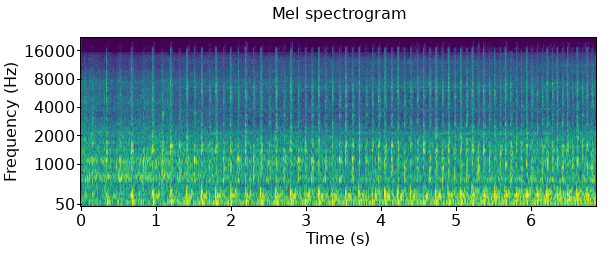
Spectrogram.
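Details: Abandoned 1963 Chevrolet C-20 stepside, long sitting, hot-wired, fuel poured in the carburetor bowl, no fan or coolant, driver's-side exhaust leak: rough, loud first start with a fast, even internal knock; cause unknown.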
